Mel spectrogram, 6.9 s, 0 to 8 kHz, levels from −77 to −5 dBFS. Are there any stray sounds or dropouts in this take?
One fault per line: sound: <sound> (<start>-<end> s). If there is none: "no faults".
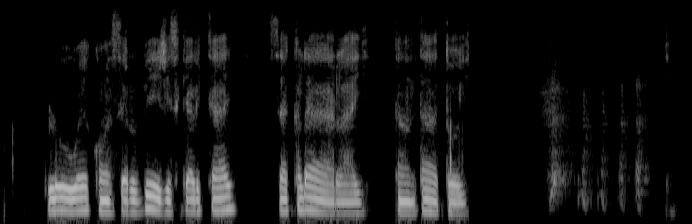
sound: laugh (5.4-6.5 s)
